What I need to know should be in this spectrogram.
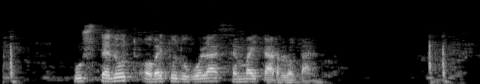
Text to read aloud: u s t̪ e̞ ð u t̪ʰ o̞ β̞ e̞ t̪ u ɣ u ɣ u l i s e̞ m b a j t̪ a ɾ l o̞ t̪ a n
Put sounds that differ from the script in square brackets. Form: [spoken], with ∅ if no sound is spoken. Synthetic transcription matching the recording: u s t̪ e̞ ð u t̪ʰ o̞ β̞ e̞ t̪ u [ð] u ɣ u l [a] s e̞ m b a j t̪ a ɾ l o̞ t̪ a n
